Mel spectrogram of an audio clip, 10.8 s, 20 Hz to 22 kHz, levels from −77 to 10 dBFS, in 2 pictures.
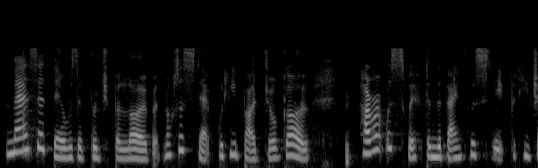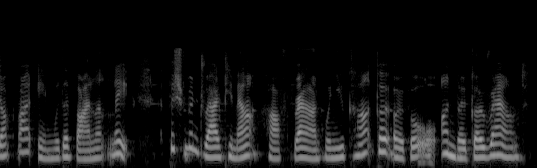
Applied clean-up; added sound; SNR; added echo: neural mask model DeepFilterNet 3.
